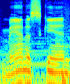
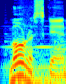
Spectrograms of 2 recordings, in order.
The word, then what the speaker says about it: Måneskin: and that one out and while often publicly pronounced like Mana skin or man skin that's incorrect it's the Italian mispronunciation yeah and it means like um aggressive aggressive yeah in Italian Mona skin is the correct pronunciation as explained by guitarist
